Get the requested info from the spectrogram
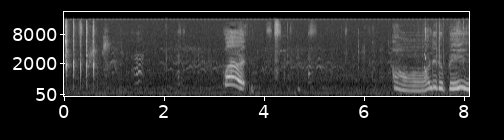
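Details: Pekingese puppies indoors: a short whimper that falls steeply in pitch, then a longer drawn-out whining cry that slides downward and wavers near the end, with light tapping clicks and faint high squeaks between.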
